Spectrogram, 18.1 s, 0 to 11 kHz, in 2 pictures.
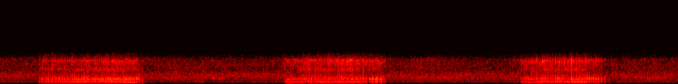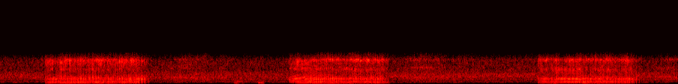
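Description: Six rough, rattling snores on the in-breaths with quiet gaps, about 20 breaths a minute, moderately loud, in a quiet room.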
